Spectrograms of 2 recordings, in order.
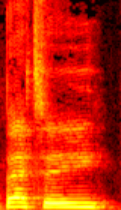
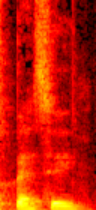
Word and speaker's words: Bette: Betty. It's spelt Bet. – Yeah. – With an E. But it's Betty.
